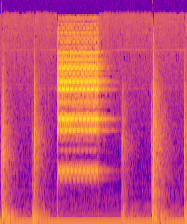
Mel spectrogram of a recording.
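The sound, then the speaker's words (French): A single bright, trilling telephone ring lasting under a second stands out clearly, surrounded by several dull knocks and thumps spaced irregularly before and after it. No one speaks. “Non, de répondre au téléphone.”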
